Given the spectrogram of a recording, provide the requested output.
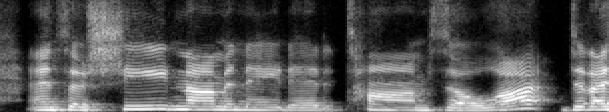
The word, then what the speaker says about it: Zolot: And so she nominated Tom Zolot.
